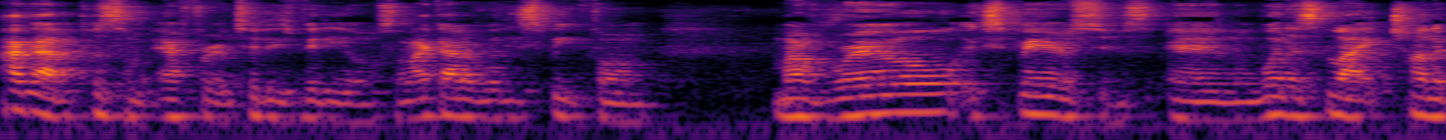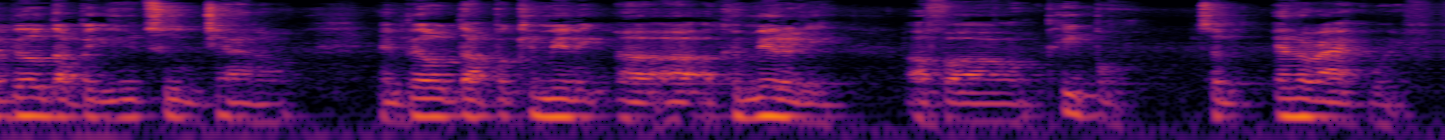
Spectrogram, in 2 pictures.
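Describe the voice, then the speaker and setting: A man's voice: medium pitch, steady tone, normal speed, darkish tone, recorded from a distance, a little hiss or hum. Candid man in his forties, roomy sound. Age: 40s. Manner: candid, repetitive, conversational with fillers. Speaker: YouTuber. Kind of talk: casual talking-head advice. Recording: roomy sound, mic set back.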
